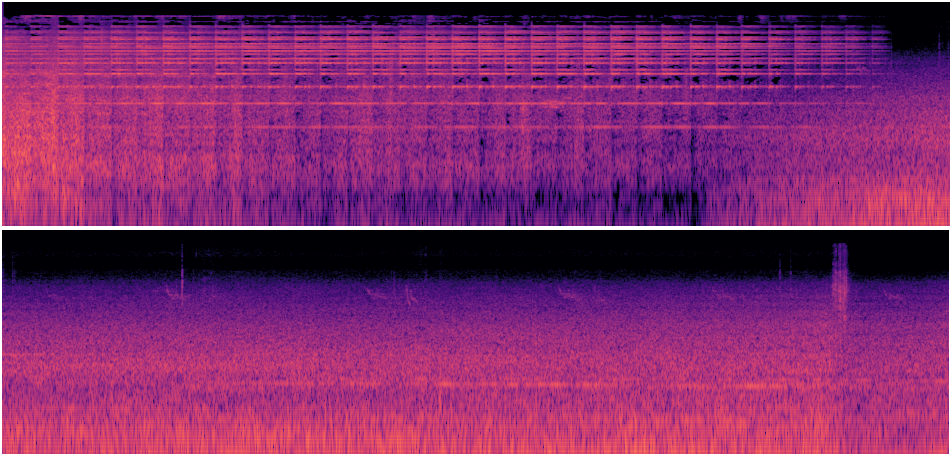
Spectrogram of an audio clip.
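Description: Empty steel freight wagons rolling past: a rhythmic wheel clatter about three beats a second, with a steady high metallic ringing from the wheels, fading out about eight seconds in. After that, a low steady rumble of diesel locomotives approaching in the distance, with a couple of sharp clicks near the end.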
